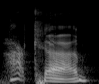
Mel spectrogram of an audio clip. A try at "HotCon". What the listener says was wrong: Hotcom. Why does it sound like you're saying hotcom?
